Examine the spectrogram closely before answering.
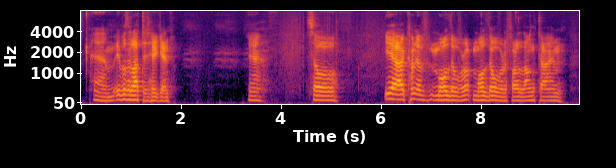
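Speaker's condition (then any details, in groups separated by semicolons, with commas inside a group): MND; onset right side; communication devices assessed, types replies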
